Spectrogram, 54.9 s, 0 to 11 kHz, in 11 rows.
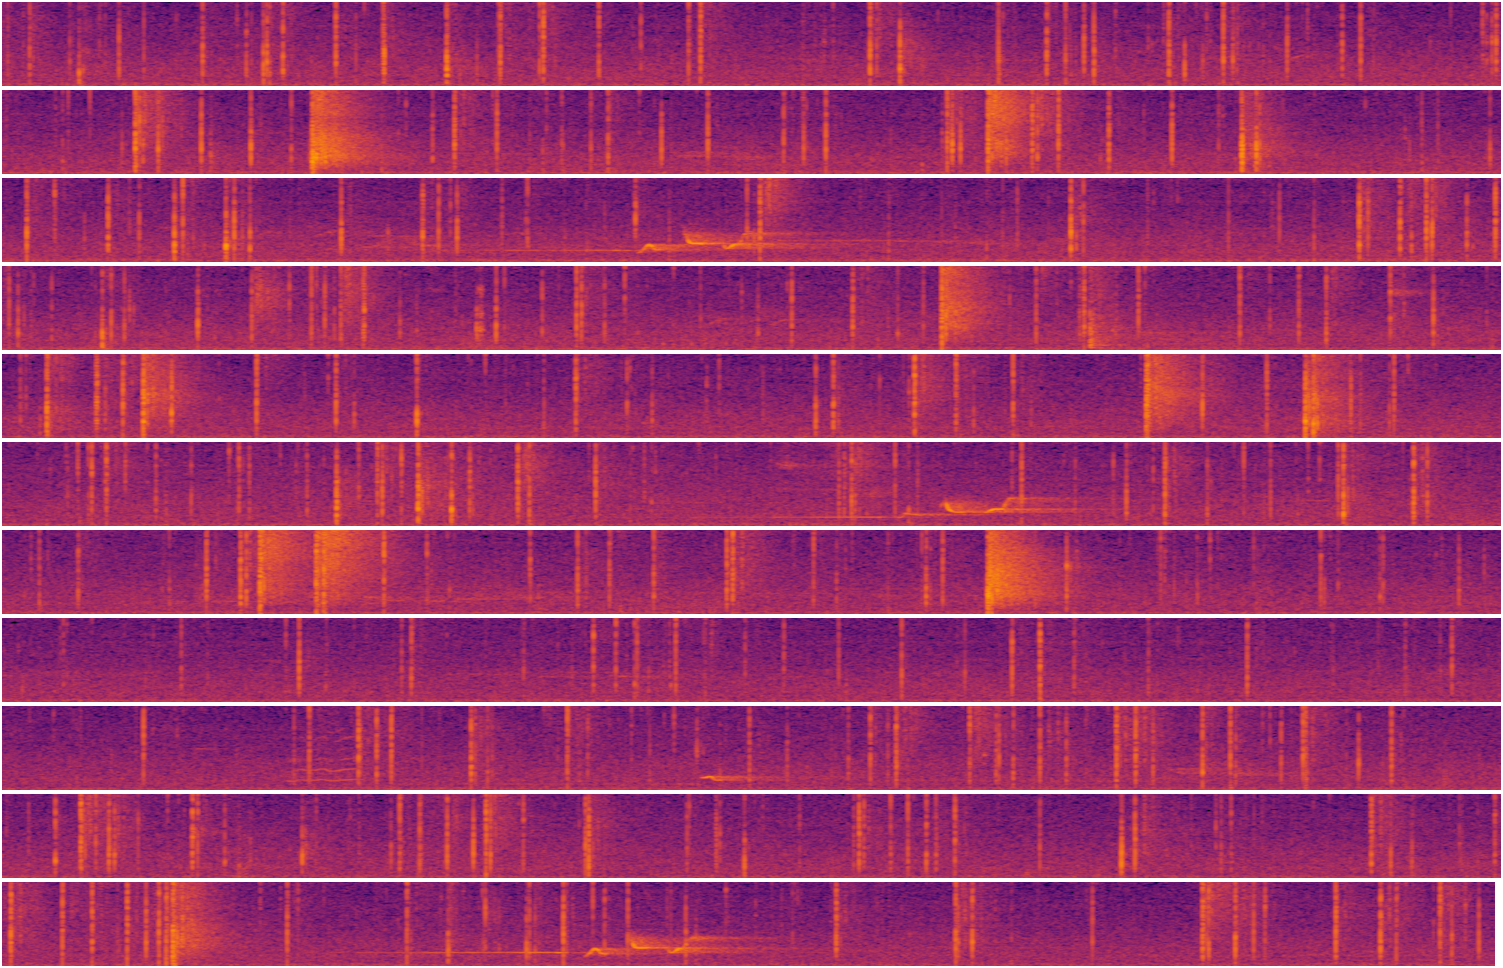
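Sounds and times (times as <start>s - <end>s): campfire crackling and popping: 0.0s - 54.9s
short rising bird call: 40.9s - 41.4s, 51.0s - 52.6s.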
